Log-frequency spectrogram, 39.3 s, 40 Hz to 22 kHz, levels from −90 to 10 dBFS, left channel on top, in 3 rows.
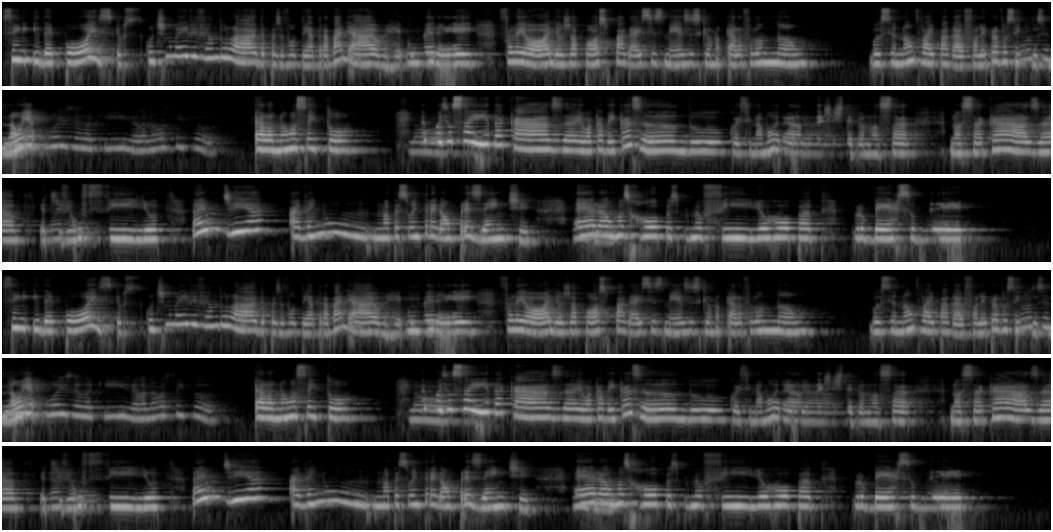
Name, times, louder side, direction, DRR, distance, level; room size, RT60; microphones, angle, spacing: voice 1, 0.1-5.0 5.3-10.1 10.8-13.5 16.3-17.5 18.1-18.2 18.5-23.1 23.5-24.5 25.0-26.4 26.7-27.3 27.6-29.5 29.8-38.2, left 1 dB, 15° left, 12 dB, 0.6 m, -31 dB
voice 2, 5.1-5.7 12.7-15.8 18.2-19.1 22.8-23.7 26.8-27.5 33.4-33.9 37.7-38.2, right 3 dB, 50° right, 6 dB, 0.6 m, -41 dB
14.0 x 7.0 x 9.3 m, 0.79 s
head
